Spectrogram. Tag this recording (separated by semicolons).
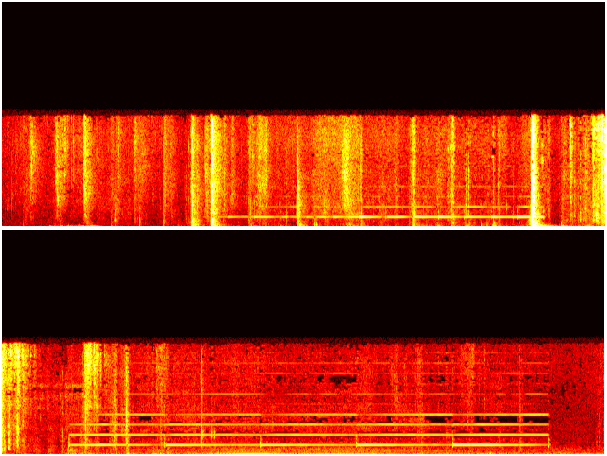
engine; shut; drive; car; start; door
